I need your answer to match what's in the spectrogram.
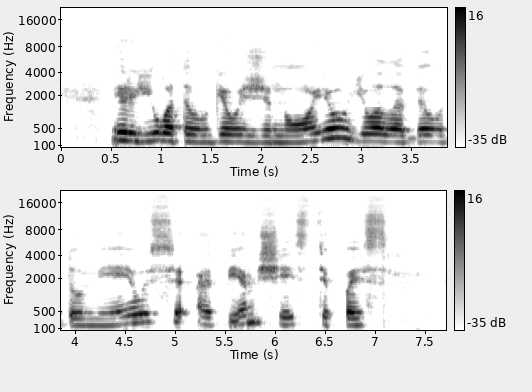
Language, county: Lithuanian, Kaunas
